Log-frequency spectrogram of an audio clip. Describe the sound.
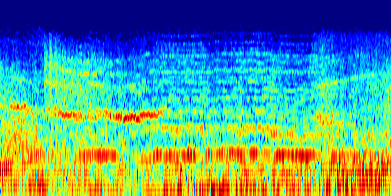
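A car speeds and skids in a video game. Drawn-out tire squeals ride over a loud, constant engine roar that fills the whole stretch.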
